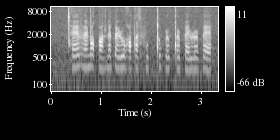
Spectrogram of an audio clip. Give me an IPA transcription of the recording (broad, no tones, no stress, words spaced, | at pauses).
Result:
ǀʰɛ vɛ̃ɖʌ tˤɛ̃zɳɛpɛ ɭuʁʷitˤiz fupǃupə˞u̯ǃə˞ pɛy̯ɭə˞ pɛ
